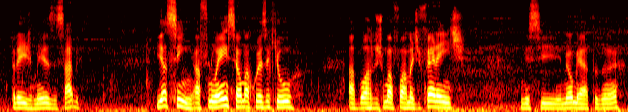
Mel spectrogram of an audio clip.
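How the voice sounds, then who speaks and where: A man speaks at a fairly slow pace. His pitch is fairly high and his intonation fairly even. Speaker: vlogger. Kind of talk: casual walking vlog. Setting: outdoors, walking. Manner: casual, slangy.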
